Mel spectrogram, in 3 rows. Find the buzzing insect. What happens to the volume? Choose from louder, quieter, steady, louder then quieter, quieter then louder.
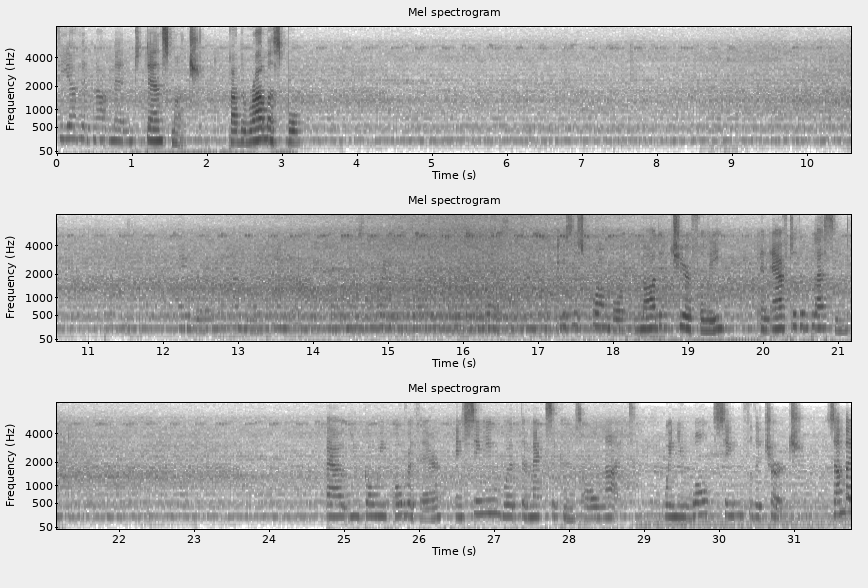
louder then quieter.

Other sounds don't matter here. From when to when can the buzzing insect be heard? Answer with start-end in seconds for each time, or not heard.
0.0-31.7.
